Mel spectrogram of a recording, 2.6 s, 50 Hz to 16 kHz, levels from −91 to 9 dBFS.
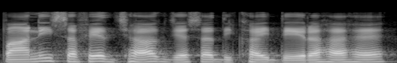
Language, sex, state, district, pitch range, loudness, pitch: Hindi, male, Jharkhand, Ranchi, 125-145 Hz, -15 LUFS, 130 Hz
